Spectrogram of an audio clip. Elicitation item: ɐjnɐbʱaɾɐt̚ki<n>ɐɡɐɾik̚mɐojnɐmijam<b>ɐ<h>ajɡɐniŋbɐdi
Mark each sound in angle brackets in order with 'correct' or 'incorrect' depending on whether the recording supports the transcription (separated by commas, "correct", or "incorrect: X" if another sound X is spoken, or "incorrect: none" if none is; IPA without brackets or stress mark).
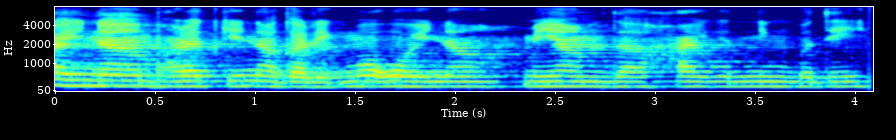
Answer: correct, incorrect: d, correct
